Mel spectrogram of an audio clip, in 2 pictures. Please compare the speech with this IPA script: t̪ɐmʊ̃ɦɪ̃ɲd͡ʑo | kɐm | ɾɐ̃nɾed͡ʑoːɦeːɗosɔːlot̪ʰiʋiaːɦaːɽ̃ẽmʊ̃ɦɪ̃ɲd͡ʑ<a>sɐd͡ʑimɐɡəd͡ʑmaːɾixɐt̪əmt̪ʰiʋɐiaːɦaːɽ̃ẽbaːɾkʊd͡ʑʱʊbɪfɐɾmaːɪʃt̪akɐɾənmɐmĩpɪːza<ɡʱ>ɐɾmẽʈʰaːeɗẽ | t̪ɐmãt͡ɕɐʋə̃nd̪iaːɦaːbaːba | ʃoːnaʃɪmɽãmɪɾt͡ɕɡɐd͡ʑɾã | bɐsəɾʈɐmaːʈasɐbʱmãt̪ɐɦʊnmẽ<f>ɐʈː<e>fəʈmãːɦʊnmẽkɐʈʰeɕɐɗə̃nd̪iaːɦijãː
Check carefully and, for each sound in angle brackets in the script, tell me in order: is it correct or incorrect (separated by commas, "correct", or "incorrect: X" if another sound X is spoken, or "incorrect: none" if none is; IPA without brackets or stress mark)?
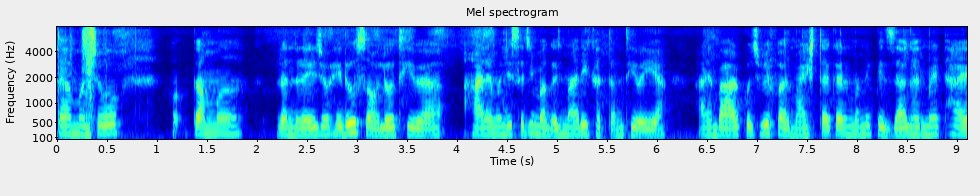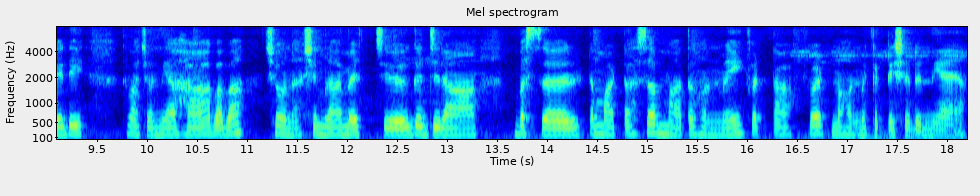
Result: incorrect: i, correct, correct, incorrect: a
